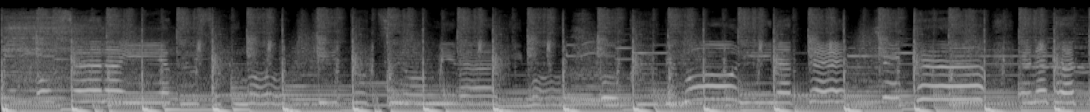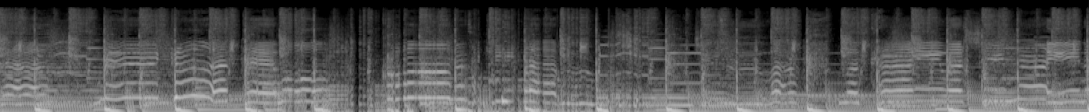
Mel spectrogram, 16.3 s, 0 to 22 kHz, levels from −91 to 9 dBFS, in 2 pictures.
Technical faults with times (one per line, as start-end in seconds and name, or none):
10.10-13.00 repeated packet loss (robotic sound)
